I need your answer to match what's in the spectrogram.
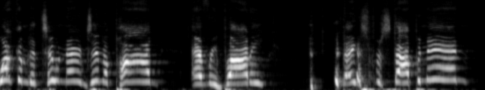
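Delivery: tiny squeaky voice, very high. Imagining the hosts of another podcast greeting listeners: squeaky high-pitched voice. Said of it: "little squeakers pop up with their high pitched voices".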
